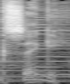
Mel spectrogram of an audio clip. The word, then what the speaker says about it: Cyge: hi and welcome I'm Rick sigy if you've already figured out how to pronounce my last name before I told you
